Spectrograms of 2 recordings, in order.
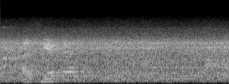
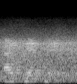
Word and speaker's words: aceite: Asiete? How do you say oil? How do you say oil again? Asiete? Aceite.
